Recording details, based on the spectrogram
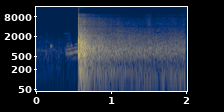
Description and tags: Gunshot Sound identify weapon
gunshot isolated sound. Identify from 2_11 mark
gun, shotgun, shot, shoot, ak47, rifle, pistol, field-recording, firing, shooting, weapon, gunshot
